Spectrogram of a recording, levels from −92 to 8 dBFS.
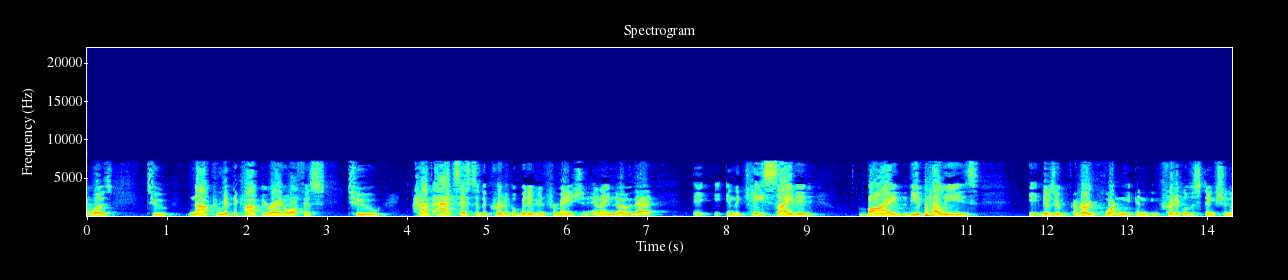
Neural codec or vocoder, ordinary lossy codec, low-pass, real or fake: none; MP3, 64 kbps; 7.2 kHz; real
